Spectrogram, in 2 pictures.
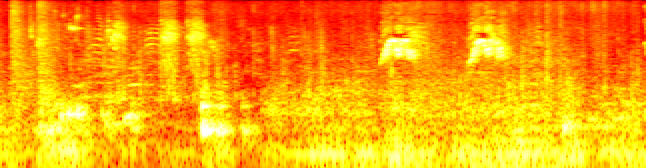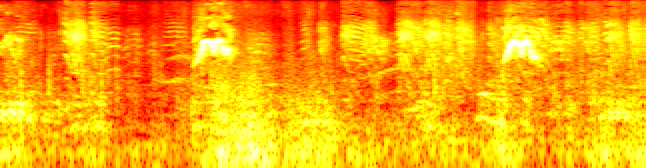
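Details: Captive zebra finches giving short nasal, harmonic call notes in scattered bursts about every second or two, set against a soft murmur of low cooing and rustling from other birds.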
